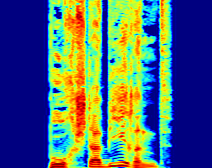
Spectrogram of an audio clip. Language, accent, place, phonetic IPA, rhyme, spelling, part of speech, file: German, Germany, Berlin, [ˌbuːxʃtaˈbiːʁənt], -iːʁənt, buchstabierend, verb, De-buchstabierend.ogg
- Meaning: present participle of buchstabieren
